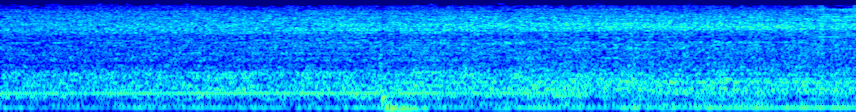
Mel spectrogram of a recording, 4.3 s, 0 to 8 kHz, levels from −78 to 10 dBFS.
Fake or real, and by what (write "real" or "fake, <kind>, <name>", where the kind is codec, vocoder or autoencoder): real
